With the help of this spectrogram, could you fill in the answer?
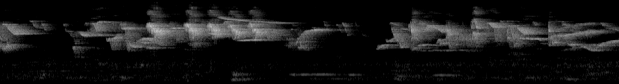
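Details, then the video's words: Horsfield's bushlark, East Java type, singing energetic bursts of high, fast chirps and trills, separated by two short silences. "Branjangan Jatim 10 rajin Kicau"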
